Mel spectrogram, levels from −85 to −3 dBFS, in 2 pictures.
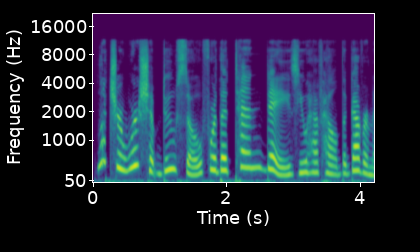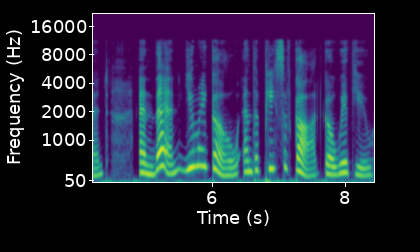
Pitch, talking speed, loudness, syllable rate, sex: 260 Hz, 190 wpm, -17 LUFS, 4.0 syllables/s, female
